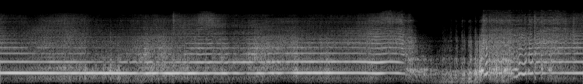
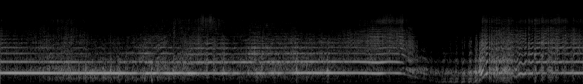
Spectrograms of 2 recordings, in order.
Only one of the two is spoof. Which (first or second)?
first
